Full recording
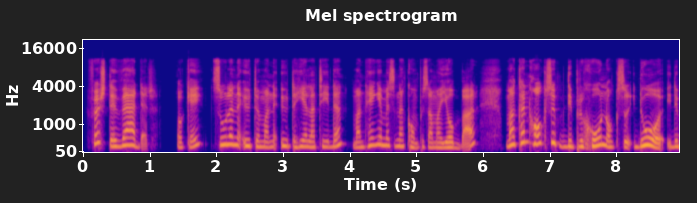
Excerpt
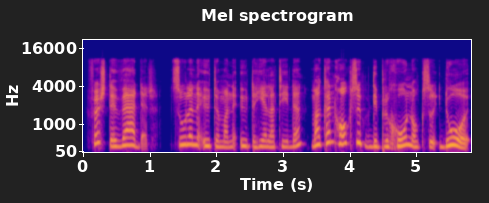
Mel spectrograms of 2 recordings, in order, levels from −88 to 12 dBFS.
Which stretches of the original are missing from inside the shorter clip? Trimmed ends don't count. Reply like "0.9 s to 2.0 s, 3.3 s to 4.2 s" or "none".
1.3 s to 1.9 s, 4.0 s to 6.3 s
